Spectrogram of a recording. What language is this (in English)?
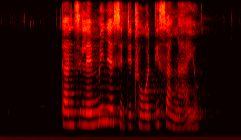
Swati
